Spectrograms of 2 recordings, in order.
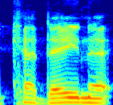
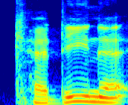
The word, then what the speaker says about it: Kadena: Well, it it's actually Kadena in English and it's Kadina in Okinawan.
